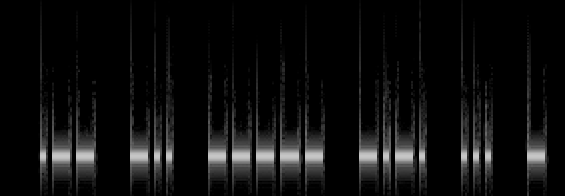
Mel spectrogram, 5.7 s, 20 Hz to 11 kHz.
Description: Morse code, heard as a keyed tone, about 20 wpm, spaced as for 14 wpm, 700 Hz. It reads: WD0CST
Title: 245 Lesson 39g - Letter z - Call Signs 20wpm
